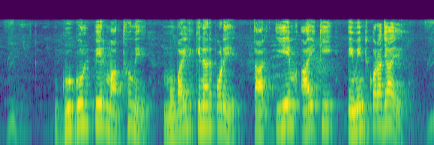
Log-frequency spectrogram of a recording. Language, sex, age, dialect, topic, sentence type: Bengali, male, 51-55, Standard Colloquial, banking, question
